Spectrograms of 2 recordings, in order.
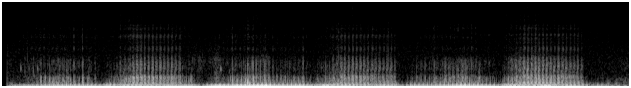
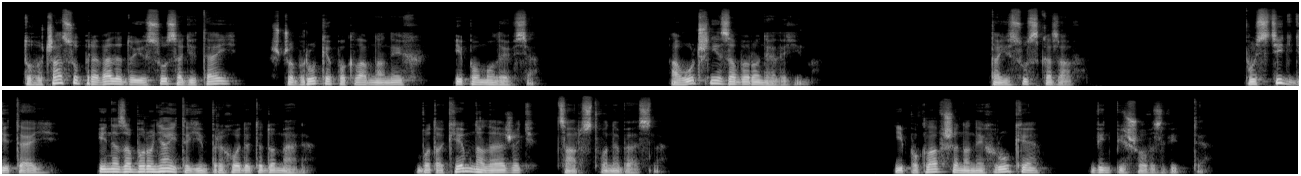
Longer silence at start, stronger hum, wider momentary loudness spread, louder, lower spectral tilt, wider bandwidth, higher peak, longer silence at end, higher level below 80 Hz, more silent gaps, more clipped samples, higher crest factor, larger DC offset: second, 0.05 s vs 0.25 s; neither; about the same, 10 LU vs 12 LU; second, -24 LUFS vs -19 LUFS; first, -9 dB/octave vs -5 dB/octave; second, 2.4 kHz vs 16 kHz; about the same, 0 dBFS vs -2 dBFS; second, 0 s vs 0.95 s; first, -18 dBFS vs -46 dBFS; neither; neither; about the same, 16 dB vs 18 dB; neither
